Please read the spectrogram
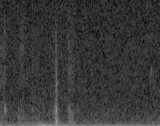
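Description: Faint handling sounds of a clear stamp being shifted on paper in a stamping platform: a couple of soft ticks, the clearest a little under a second in, over quiet room tone.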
